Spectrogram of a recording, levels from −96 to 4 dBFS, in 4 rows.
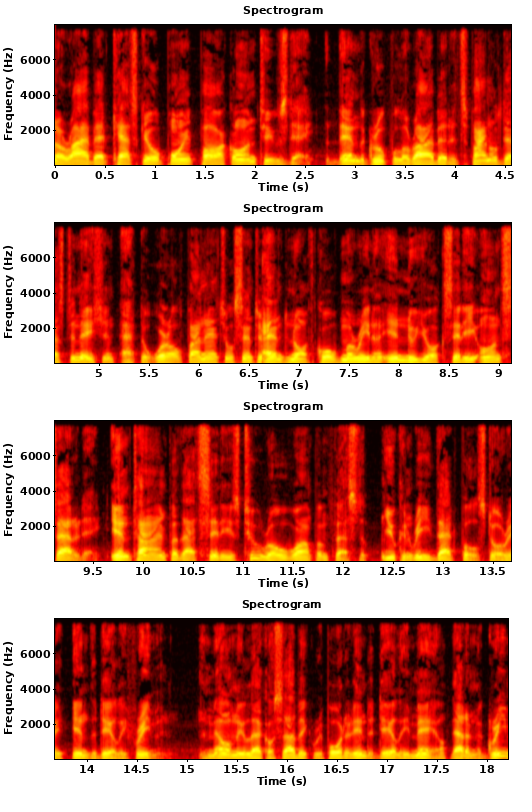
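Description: The audio shows no technical faults at any point, with the signal holding steady and intact throughout.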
